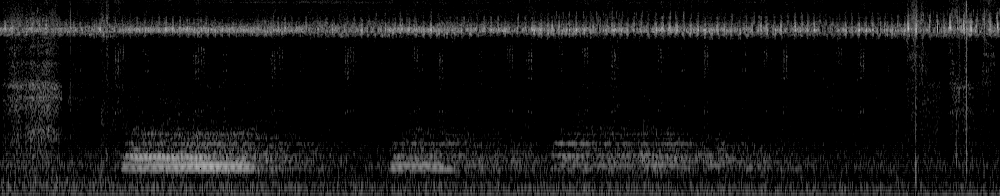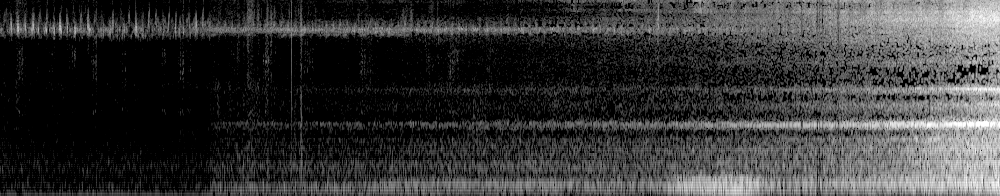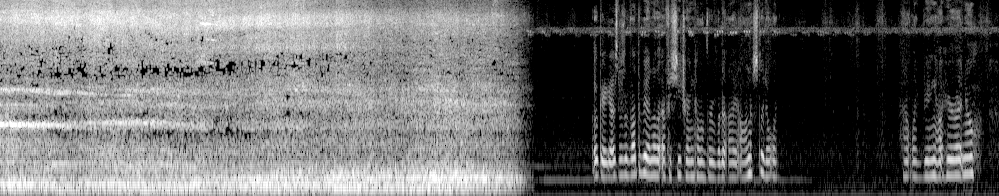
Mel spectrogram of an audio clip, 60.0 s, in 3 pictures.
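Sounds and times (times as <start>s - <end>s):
crickets chirping: 0.0s - 59.9s
diesel freight train passing: 2.5s - 5.4s, 24.2s - 50.7s.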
